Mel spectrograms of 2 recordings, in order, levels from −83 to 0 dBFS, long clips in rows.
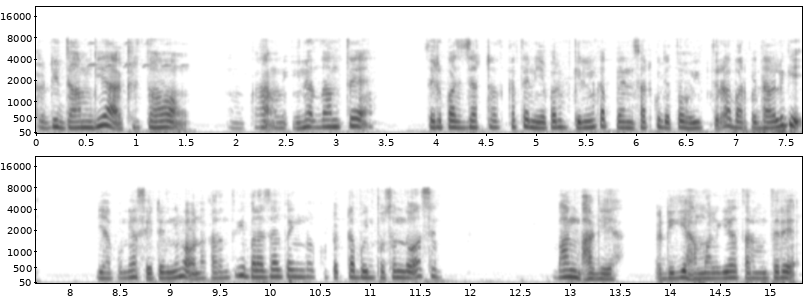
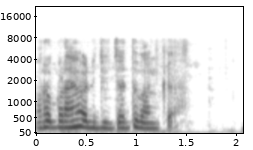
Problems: background sounds at intervals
